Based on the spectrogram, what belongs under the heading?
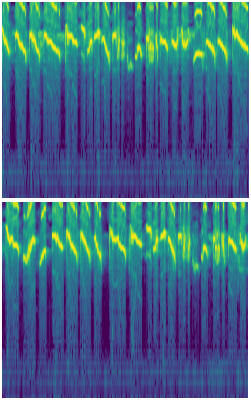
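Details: White-eye singing nonstop, recorded to train songbirds: an unbroken stream of rapid, high, slurred chirps and trills, bright and jumbled, with a quiet low hum underneath.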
